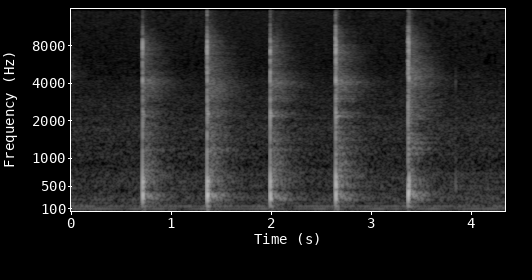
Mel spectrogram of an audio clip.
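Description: Five sharp clicks at an even pace, about 0.7 seconds apart, like a steady tapping beat.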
